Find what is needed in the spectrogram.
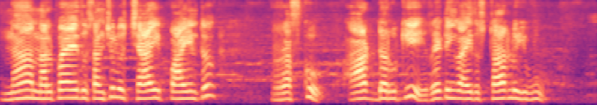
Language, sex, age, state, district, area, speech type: Telugu, male, 30-45, Telangana, Hyderabad, rural, read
